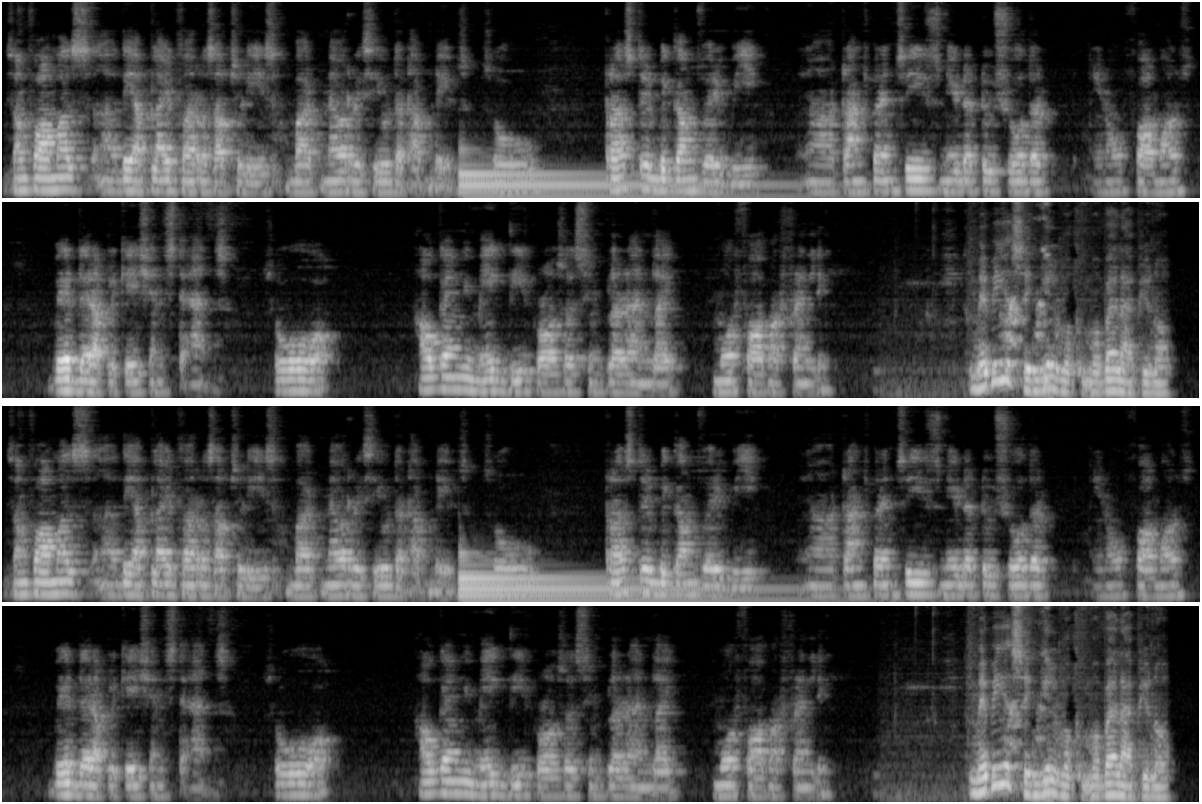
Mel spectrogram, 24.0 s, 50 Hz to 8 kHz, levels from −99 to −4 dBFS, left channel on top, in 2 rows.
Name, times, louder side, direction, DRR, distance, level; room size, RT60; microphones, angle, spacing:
voice 1, 0.0-4.6 4.9-5.4 6.0-7.6 7.9-10.5 10.9-11.9 12.4-14.2 14.7-15.3 16.1-18.8 19.1-20.3 22.0-22.5, left 2 dB, 85° left, 1.2 m, -31 dB
Bass guitar, 4.6-8.3, right 2 dB, 80° right, 0.5 m, -34 dB
voice 2, 21.6-23.6, right 1 dB, 25° right, 0.5 m, -27 dB
3.2 x 2.2 x 2.5 m
head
